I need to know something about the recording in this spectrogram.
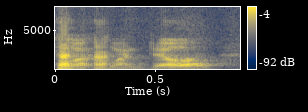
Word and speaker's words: Langella: Yeah, there were just so many that I could shout out, but specifically Mark Rylance, Yahya Abdul-Mateen, and Frank I was mispronouncing it, Langella.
